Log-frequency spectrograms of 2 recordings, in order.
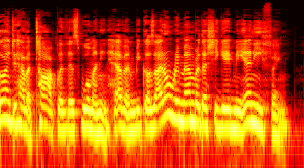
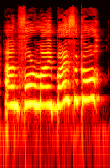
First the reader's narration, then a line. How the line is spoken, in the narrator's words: With all the volume my little lungs could master, I yelled in utter desperation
